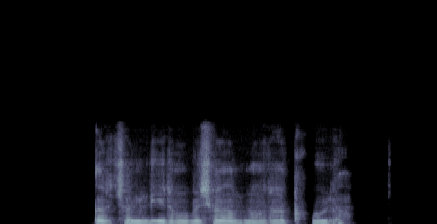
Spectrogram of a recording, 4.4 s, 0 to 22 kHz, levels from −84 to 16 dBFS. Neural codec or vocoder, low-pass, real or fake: autoencoder, 22.05 kHz, a latent of 192 numbers a frame, VITS, trained on one speaker; 9.9 kHz; fake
